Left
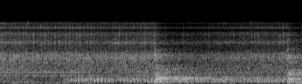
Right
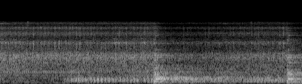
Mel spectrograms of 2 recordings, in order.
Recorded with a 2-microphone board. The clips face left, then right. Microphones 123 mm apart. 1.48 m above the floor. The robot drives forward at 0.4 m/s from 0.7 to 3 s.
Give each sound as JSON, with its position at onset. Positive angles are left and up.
{"t": 1.5, "sound": "a thud", "side_deg": -35, "distance_m": 1.9}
